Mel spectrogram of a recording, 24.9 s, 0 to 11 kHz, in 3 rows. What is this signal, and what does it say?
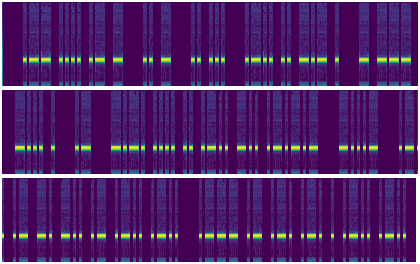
Morse code, heard as a keyed tone, about 20 wpm, 1000 Hz. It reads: WHAT IT IS LIKE TO BE A CHILD. <BT> RANDALL JARRELL
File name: qotdfiles / 20wpm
